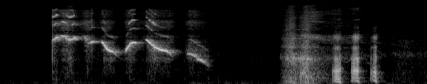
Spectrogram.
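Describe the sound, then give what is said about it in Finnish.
Whistled language from a small Greek mountain village: a phrase of high, gliding whistled notes that bend up and down in pitch, then after a brief pause a breathier run of short, sharp whistles. “Kun tämä on siis yksi noin 70 vihellyskielestä.”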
